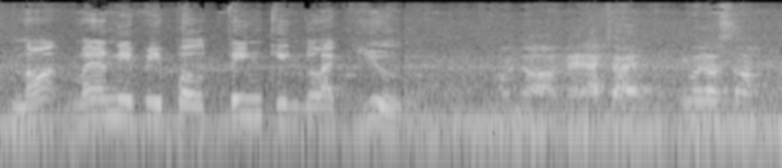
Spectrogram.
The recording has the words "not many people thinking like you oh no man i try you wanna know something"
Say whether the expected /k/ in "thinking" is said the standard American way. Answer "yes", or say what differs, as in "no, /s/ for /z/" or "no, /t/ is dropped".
yes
